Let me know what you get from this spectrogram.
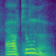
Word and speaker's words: Altoona: Altoona. – What? – That's how you say it.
